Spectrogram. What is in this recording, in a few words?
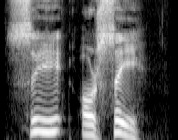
"sae or say", Cromarty; [SAYee or say]; a tub; Word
